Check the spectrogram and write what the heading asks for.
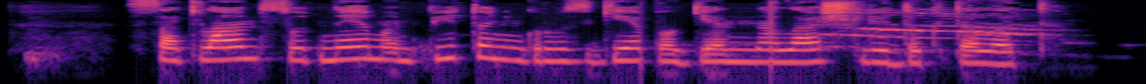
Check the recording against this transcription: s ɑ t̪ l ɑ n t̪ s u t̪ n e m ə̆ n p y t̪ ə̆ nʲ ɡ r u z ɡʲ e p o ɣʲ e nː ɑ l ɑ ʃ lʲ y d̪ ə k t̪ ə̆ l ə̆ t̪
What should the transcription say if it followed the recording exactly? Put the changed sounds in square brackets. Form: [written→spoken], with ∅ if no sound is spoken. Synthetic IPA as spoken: s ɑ t̪ l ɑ n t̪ s u t̪ n e m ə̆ n p y t̪ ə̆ nʲ ɡ r u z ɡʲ e p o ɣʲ e nː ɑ l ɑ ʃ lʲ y d̪ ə k t̪ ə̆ l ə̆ t̪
